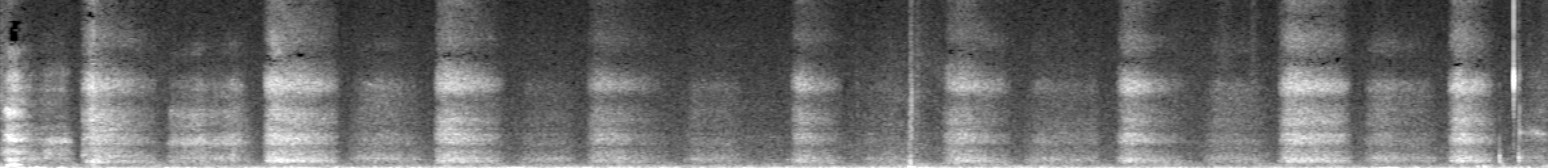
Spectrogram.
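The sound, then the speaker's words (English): Steady, rhythmic, quiet breathing during a breathing exercise, each breath a soft airy rush repeating roughly every second or so, with no talking. “But if they go up none, then you're when you're breathing really quietly.”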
